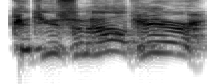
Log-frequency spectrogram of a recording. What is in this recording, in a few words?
radio bot under fire; fbihrt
